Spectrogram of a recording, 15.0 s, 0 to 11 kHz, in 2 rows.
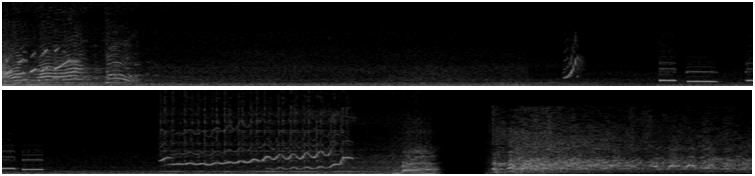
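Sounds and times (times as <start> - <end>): falling two-note tones: 0.0 - 1.8, 6.5 - 11.5
warbling rising alarm tone: 0.0 - 3.5, 5.5 - 11.8
low rumble: 0.0 - 11.6
quick rising whistle: 5.6 - 5.8, 9.0 - 11.2.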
